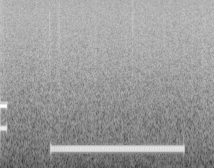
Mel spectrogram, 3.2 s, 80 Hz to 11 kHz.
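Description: A single ringback tone from an outgoing phone call placed by radio hosts of Hot 101.5 in Tampa Bay: one steady, clear two-second electronic ring, preceded by a faint short beep, with no voices.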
